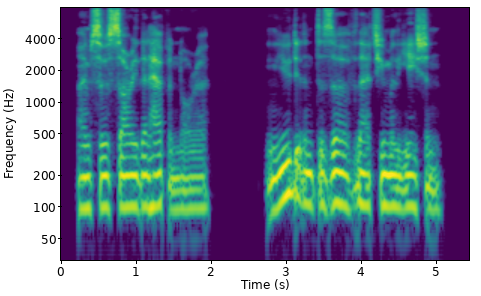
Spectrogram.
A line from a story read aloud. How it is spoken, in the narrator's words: M felt his own eyes well up and he softly responded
